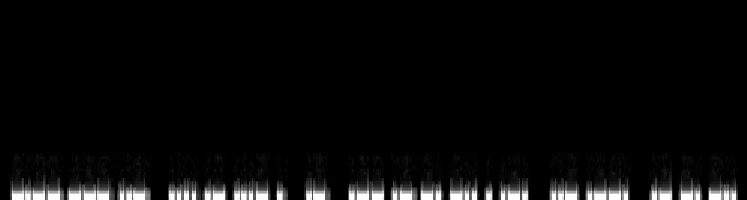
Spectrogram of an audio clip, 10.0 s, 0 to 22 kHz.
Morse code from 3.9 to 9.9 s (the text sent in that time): A WANDER UP AND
